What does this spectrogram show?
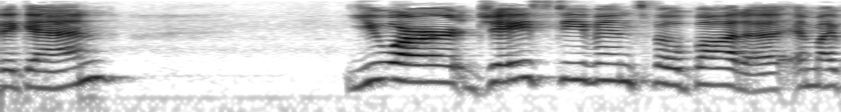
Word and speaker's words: Svoboda: make love great again you are Jay Stevens Bovada am i pronouncing your last name correctly okay it's say what kind of a name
